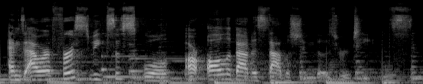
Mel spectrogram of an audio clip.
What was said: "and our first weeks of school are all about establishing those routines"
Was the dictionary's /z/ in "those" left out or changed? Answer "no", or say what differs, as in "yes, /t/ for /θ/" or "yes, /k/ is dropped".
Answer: no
